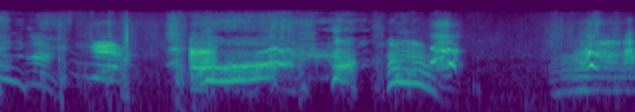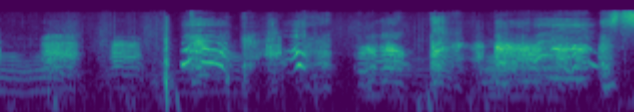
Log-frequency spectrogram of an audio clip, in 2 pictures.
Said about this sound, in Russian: Собака!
